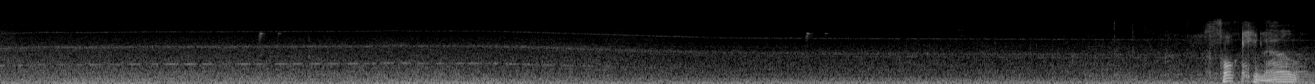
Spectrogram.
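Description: A car engine hums steadily, its pitch slowly dropping.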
